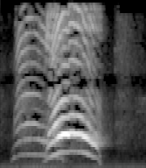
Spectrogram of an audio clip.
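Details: Young kitten left behind by its mother, in Palembang, Indonesia: a single clear meow, rising then falling in an arched, harmonic-rich wail lasting under a second, in a quiet indoor setting.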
